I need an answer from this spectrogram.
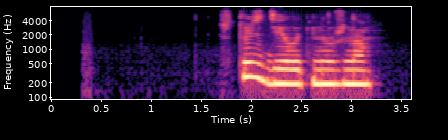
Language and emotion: Russian, neutral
